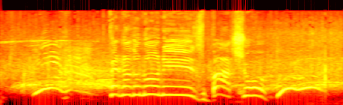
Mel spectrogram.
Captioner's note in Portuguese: aplausos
